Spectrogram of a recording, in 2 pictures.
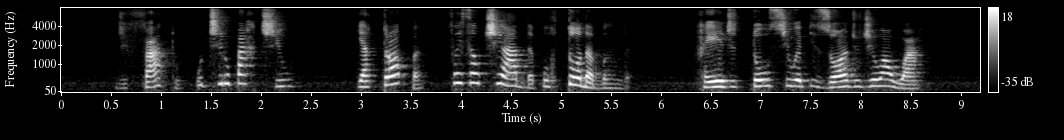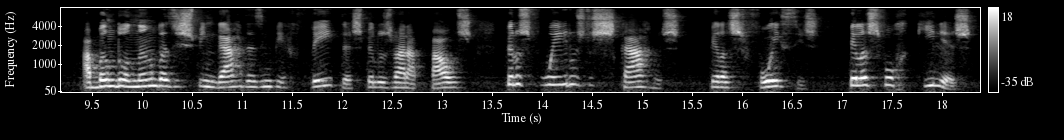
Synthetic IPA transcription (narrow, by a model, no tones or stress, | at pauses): d͡ʒɪfat̪ʊːt͡ʃiɾʊpaɾt͡ʃiw | iɐt̪ɾɔpɐ | fojsawt͡ʃiad̪ɐpoɾt̪od̪ɐbɐ̃nd̪ɐ | χeed͡ʒit̪owsɪuepizɔd͡ʒiʊd͡ʒɪuawa | a̰bɐ̃nd̪onɐ̃nd̪uɐzɪʃpĩŋɡaɾd̪ɐzĩpeɾfejt̪ɐspelʊzvaɾapawspelʊʃfuejɾʊʒd̪ʊʃkaɦʊs | pelɐsfojsɪs | pelɐsfoχkiʎɐs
